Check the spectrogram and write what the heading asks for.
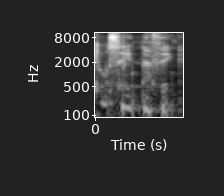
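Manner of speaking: hushed coach, whispered and secretive; whispered warning. Retold or imitated. Coach hushing her to secrecy.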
